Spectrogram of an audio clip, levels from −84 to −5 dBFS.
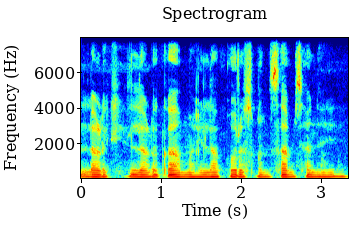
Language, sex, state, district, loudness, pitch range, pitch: Chhattisgarhi, male, Chhattisgarh, Raigarh, -18 LUFS, 120-125 Hz, 120 Hz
